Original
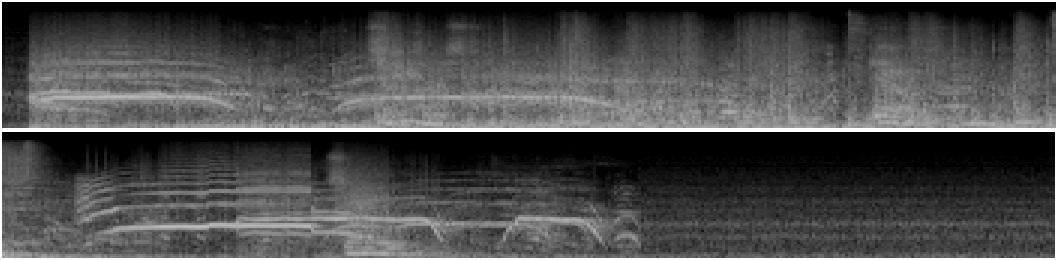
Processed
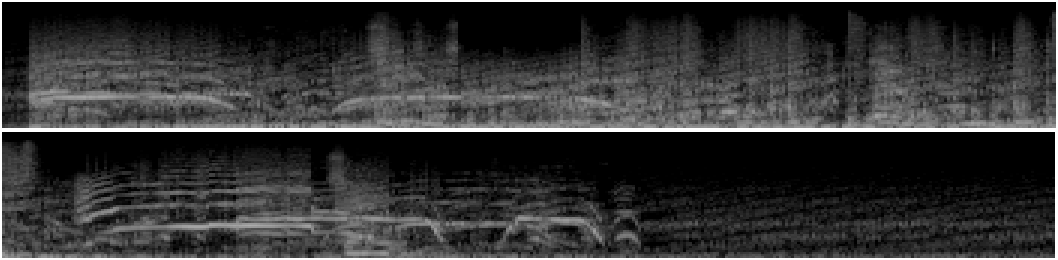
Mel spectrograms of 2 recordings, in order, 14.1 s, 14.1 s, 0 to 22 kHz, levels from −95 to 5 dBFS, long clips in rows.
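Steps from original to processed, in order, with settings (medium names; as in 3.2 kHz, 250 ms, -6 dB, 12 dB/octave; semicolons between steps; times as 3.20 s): reverb removal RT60 0.53 s; 3.02–3.85 s: distance through air 470 m; Shepard-style flanger rising 0.7 Hz; trim -3.5 dB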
